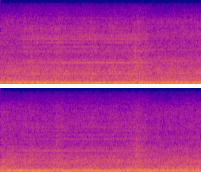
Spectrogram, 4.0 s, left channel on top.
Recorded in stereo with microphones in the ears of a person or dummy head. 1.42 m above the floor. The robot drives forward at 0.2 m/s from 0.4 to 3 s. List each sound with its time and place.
0.0 s an engine running: 20° left (ahead or behind), 1.6 m; by 4.0 s 30° left (ahead or behind), 1.2 m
